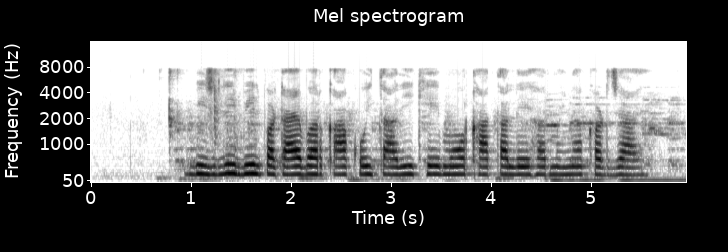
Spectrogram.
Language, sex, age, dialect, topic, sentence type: Chhattisgarhi, female, 51-55, Western/Budati/Khatahi, banking, question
